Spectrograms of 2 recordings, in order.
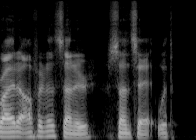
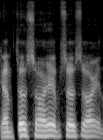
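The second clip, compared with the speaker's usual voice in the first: louder, higher pleading apology; tearful apology; 6 semitones higher, 6 dB louder than usual. Retold or imitated. Clarence begging Alabama's forgiveness, raised pleading apology. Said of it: "and he's like".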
